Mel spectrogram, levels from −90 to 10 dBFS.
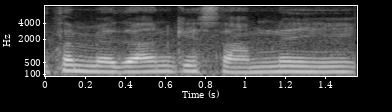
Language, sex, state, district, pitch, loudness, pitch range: Hindi, male, Maharashtra, Chandrapur, 180 Hz, -15 LUFS, 175-185 Hz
